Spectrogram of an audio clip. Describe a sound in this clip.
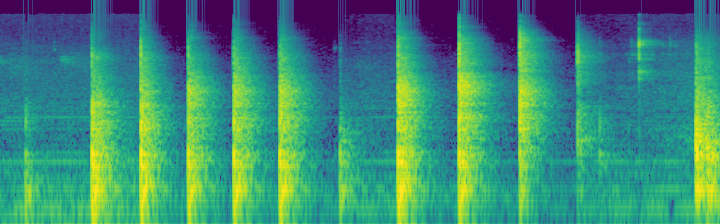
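Wooden blocks knock sharply together in quick succession.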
